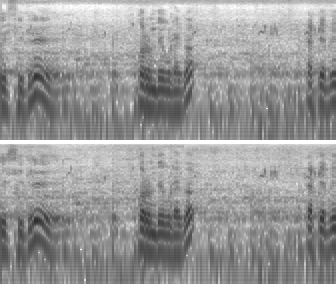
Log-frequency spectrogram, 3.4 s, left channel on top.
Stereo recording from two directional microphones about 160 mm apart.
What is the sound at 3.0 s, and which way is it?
Speech, 10° left (ahead or behind).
